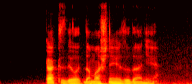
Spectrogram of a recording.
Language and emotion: Russian, neutral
